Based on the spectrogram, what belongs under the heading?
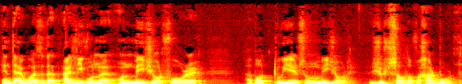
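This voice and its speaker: An older man from Portugal with a Portuguese accent, telling his story in an interview in halting, broken English with many repeated words. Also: lowish voice, little pitch movement, mellow, reverberant, poor audio. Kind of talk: oral history interview.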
